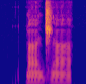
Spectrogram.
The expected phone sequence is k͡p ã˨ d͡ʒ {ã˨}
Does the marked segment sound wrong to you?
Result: no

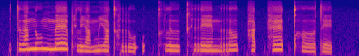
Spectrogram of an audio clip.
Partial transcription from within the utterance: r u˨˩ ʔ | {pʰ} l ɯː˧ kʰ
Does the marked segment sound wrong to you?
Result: yes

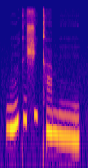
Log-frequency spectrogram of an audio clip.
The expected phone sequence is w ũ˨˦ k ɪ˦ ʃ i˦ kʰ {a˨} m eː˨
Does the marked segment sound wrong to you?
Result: no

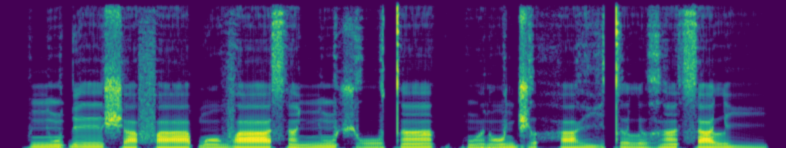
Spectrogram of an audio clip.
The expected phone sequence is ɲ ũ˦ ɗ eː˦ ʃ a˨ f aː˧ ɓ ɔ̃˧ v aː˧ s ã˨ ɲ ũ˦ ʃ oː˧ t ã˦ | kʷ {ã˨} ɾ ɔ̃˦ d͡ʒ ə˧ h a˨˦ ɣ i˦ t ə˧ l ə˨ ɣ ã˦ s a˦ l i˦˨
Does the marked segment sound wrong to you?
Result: no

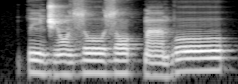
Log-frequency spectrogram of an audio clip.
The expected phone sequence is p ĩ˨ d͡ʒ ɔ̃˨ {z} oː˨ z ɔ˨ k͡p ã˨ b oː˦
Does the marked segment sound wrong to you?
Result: no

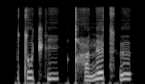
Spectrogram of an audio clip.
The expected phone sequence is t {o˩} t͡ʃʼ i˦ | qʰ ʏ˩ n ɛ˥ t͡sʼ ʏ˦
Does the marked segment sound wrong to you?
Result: yes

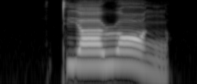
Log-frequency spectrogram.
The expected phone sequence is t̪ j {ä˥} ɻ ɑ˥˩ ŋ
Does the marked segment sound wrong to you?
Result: no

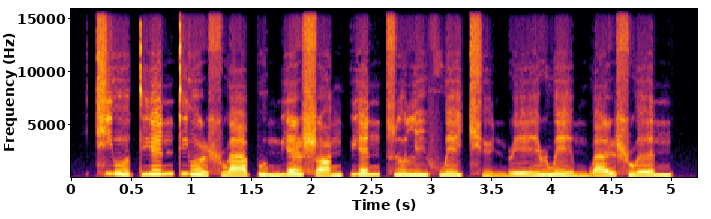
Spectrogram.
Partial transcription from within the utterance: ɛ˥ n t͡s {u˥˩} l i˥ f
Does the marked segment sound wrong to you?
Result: yes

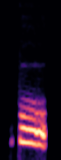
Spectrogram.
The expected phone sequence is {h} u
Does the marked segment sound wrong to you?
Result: yes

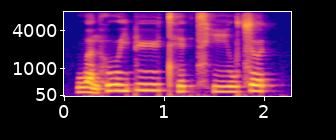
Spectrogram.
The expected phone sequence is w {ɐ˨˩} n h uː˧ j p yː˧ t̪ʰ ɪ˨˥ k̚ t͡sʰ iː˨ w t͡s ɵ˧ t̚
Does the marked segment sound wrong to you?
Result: no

